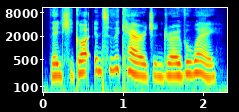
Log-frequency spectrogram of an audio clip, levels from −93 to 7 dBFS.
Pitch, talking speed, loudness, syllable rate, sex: 215 Hz, 235 wpm, -18 LUFS, 7.0 syllables/s, female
